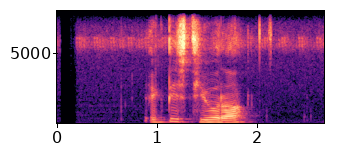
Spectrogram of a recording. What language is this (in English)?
Nepali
